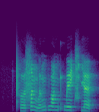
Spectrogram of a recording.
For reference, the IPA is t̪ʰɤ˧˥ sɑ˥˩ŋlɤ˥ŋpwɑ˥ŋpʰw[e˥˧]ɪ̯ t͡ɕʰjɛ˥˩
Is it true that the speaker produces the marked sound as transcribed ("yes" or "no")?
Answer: yes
